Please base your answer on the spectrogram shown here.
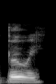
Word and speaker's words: Bowie: pronounced bowie but um in this case it is it is buoy yeah like like black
